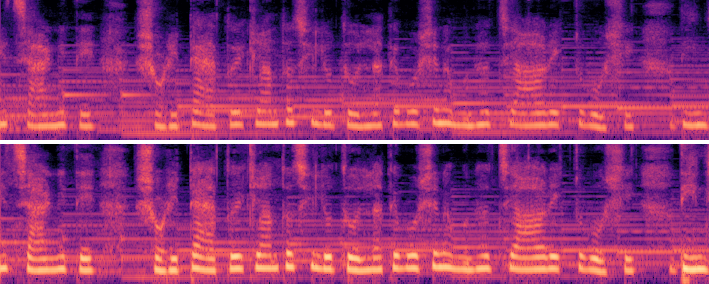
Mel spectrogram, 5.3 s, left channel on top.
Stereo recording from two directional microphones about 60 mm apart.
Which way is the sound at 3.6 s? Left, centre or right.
Right.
